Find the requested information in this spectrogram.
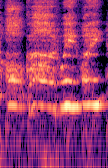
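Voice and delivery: high panicked gasping pleas. Retold or imitated. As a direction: gasp and plead in panic. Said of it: "And I was panicking".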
